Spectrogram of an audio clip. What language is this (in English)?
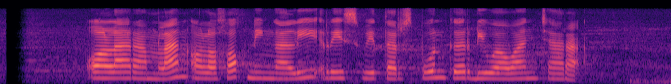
Sundanese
